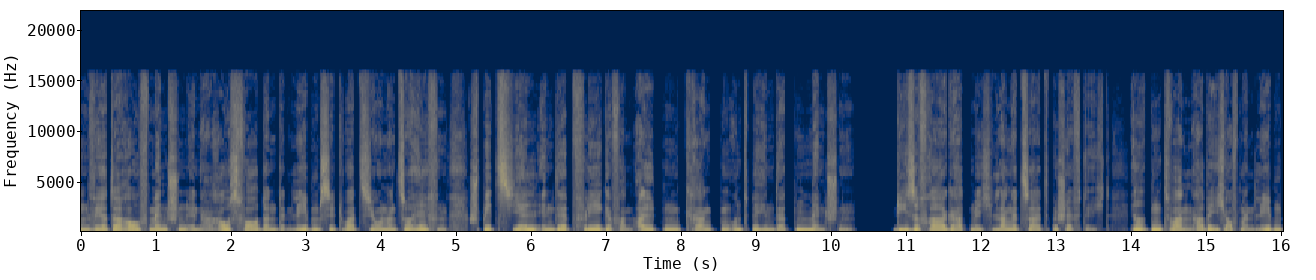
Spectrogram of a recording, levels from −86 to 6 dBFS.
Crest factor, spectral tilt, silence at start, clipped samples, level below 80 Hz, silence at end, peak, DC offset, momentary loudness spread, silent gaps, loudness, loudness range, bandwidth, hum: 18 dB; -5.5 dB/octave; 0 s; under 0.1%; -48 dBFS; 0 s; -8 dBFS; under 0.1%; 9 LU; 10.36-10.80 s; -26 LUFS; 2 LU; 16 kHz; none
